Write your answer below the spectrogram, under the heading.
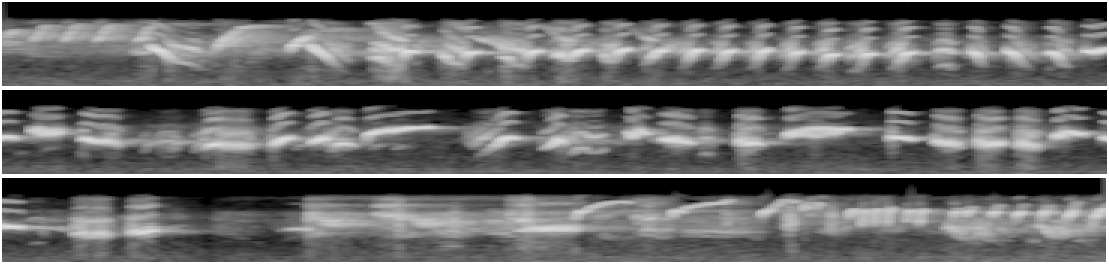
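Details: Female white-rumped shama calls the male with a long rapid series of repeated downslurred chirps, followed by varied whistled phrases, a brief pause, then a dense buzzy burst.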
